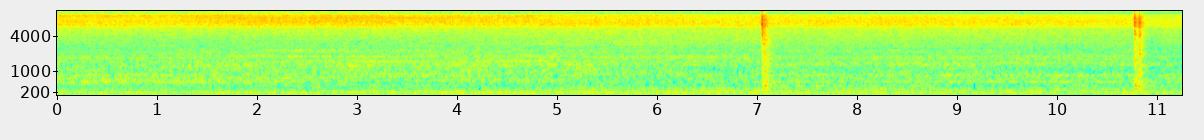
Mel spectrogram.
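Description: Steady low rumble of a Hokuriku Shinkansen E7/W7 series train running, heard from inside its enclosed toilet compartment. Two sharp clicks, one about seven seconds in and one near the end.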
